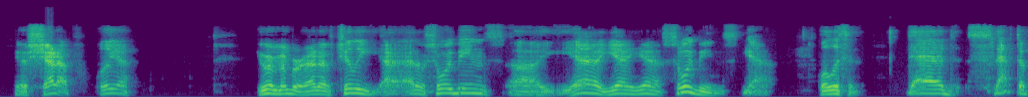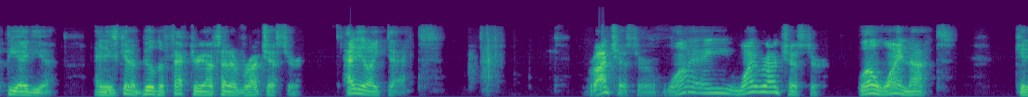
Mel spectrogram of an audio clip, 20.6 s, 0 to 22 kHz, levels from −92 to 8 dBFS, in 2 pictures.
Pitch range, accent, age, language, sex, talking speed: 120-180 Hz, American, 50-69, English, male, 145 wpm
